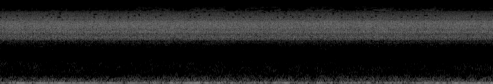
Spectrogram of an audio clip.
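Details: Cicadas in the bamboo grove of Yongsan Family Park on a summer day: a dense, unbroken high buzzing drone that holds steady without pauses, with a faint low rumble of park noise underneath.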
